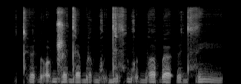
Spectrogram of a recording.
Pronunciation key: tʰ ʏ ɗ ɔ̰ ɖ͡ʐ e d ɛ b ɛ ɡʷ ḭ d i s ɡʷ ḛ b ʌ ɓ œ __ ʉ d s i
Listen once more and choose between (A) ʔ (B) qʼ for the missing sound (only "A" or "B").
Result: A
